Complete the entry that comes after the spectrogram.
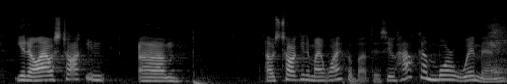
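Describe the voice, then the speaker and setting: A man with a high pitch and a bright, sharp tone talks at a fairly quick pace. He takes long, frequent pauses in a very clean recording with a silent background. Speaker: sports television executive. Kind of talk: panel discussion. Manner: soft-spoken; halting.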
